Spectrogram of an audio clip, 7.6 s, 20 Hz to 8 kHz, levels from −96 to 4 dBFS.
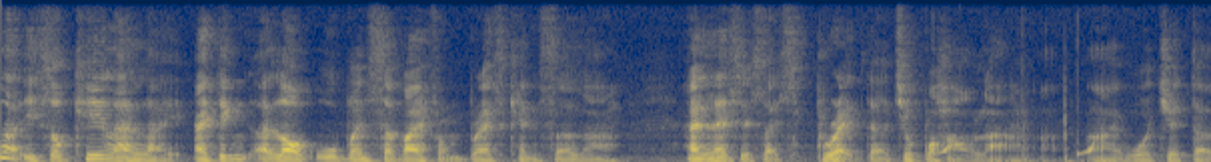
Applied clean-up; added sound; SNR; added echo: none; Raindrop / Drip; 13 dB; none.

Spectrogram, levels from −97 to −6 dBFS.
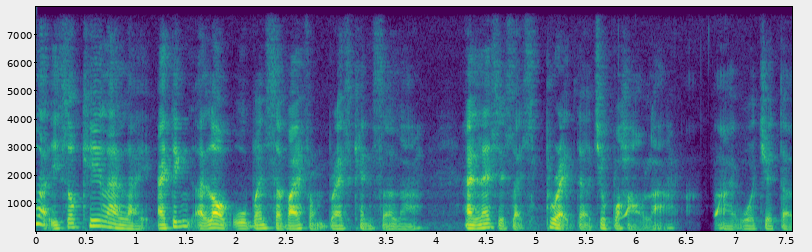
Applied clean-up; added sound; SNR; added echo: neural mask model Resemble Enhance denoiser.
